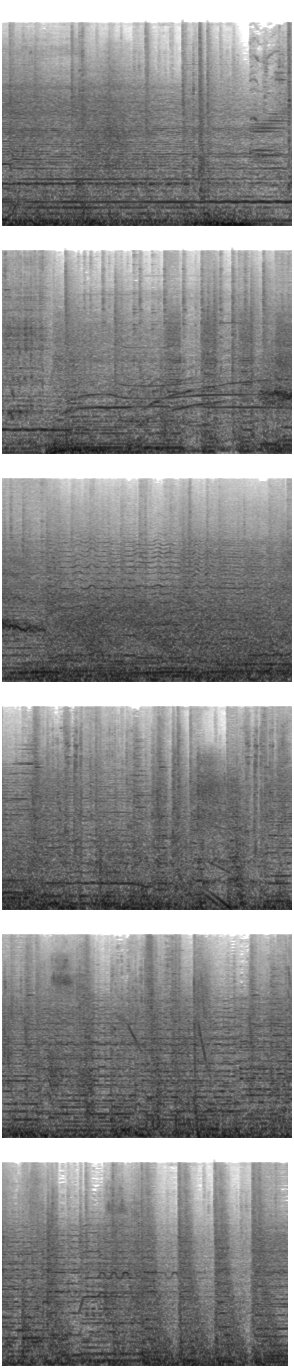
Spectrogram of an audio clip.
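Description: Cartoon launch sequence: driving action music over sound effects of a car speeding off, with tyre squeals and sweeping whooshes in the middle, then a run of sharp mechanical clanks and hits in the second half.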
